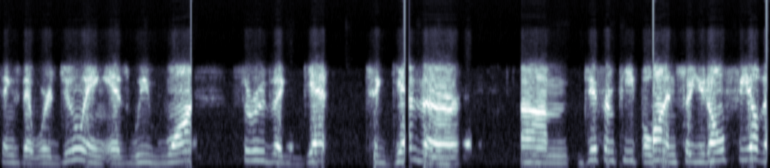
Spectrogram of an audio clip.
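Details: Aphasia after stroke in a female support-group member; speech shows word errors.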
